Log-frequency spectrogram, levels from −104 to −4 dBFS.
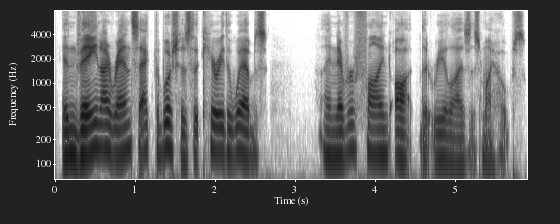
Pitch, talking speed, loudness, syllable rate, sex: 130 Hz, 185 wpm, -21 LUFS, 5.2 syllables/s, male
